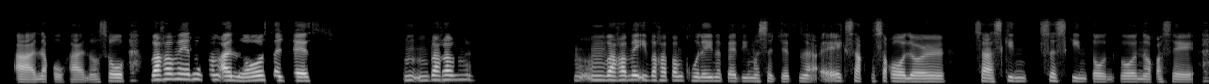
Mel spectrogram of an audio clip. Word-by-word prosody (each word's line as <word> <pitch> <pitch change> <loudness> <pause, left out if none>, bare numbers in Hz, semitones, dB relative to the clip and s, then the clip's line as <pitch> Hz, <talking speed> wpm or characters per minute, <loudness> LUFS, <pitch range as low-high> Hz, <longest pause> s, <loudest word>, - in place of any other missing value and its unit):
ah, 115 0 +4
nakuha 115 -3 -4
'no. 115 +2 -8
So 155 -2 +2 0.3
baka 230 +3 +7
meron 240 -1 +2
kang 220 -1 -1
ano 185 +1 +5
suggest 175 -3 +2 0.7
Mm 195 -1 -5
baka, 215 +1 +5 1.2
mm, 205 0 -4
baka 200 0 +6
may 210 - +5
iba 200 - -2
ka 195 - +1
pang 190 -1 -1
kulay 170 -2 -1
na - - -2
puwedeng 155 0 -4
ma-suggest 140 -3 -7
na 140 - -2
e-eksakto 150 -1 -3
sa - - -2
color 140 -2 +1 0.3
sa 150 -3 +1
skin 155 -3 -5
sa 175 - -8
skin 150 -3 -6
tone 125 -3 -3
ko, 130 0 -3
'no? 125 - -4
Kasi 120 -3 -5
155 Hz, 165 wpm, -23 LUFS, 135-195 Hz, 1.2 s, baka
